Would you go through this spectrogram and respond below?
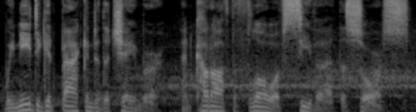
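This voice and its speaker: An actor playing a grave, commanding older warrior lord in a video game, speaking in a solemn, deliberate way. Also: male voice, lowish voice, expressive, noisy background, lightly acted.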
